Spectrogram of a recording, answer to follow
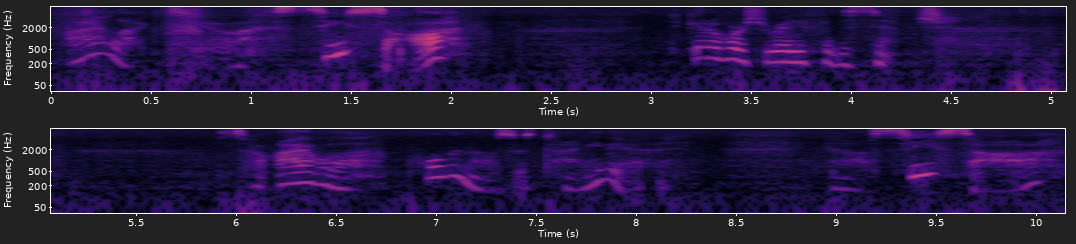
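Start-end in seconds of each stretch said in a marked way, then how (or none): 5.9-10.0 hushed explaining whisper; quiet whisper. Real, not acted. Trainer explaining the seesaw while on her mare, whispered. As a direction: whisper the steps so the horse stays calm.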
